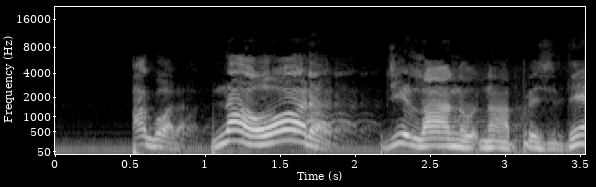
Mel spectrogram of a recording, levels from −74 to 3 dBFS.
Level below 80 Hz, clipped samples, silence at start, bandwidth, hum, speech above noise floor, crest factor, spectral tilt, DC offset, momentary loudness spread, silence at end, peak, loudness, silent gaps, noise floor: -40 dBFS; under 0.1%; 0.5 s; 10 kHz; none; 23 dB; 14 dB; -6.5 dB/octave; under 0.1%; 12 LU; 0 s; -6 dBFS; -18 LUFS; none; -41 dBFS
